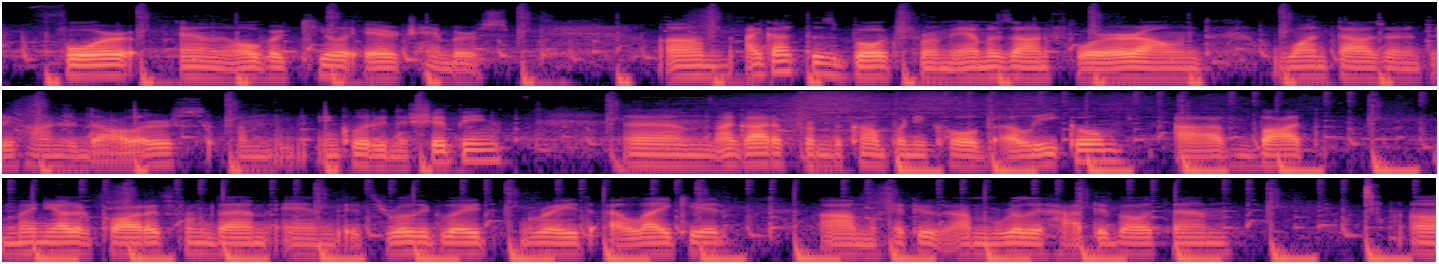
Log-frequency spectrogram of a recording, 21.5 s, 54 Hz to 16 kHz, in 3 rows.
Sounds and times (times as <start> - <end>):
Speech: 0.3 - 2.5, 3.3 - 9.7, 10.3 - 13.7, 14.4 - 20.5, 21.2 - 21.5.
